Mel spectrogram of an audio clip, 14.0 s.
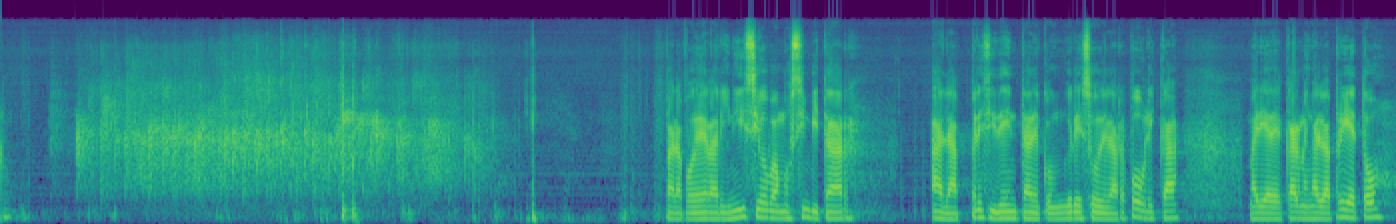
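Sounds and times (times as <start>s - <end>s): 
audience applause: 0.5s - 5.1s
speech: 6.7s - 8.6s, 9.3s - 13.9s.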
